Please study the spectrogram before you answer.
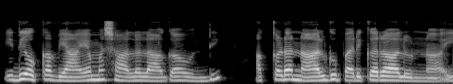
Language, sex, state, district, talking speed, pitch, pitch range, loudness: Telugu, female, Telangana, Hyderabad, 105 wpm, 190 Hz, 180-220 Hz, -16 LUFS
